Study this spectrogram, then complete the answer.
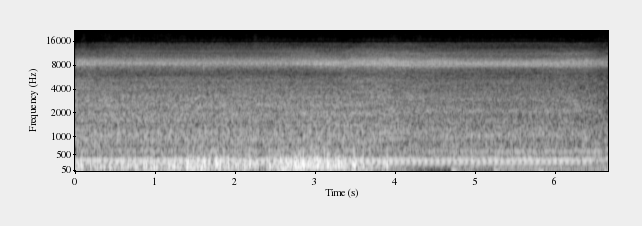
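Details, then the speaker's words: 1997 Toyota Camry LE 2.2L 4-cyl, overheating concern: steady whooshing radiator fan roar drops out; fan cuts in and out, fault in that fan's relay or its socket, relay suspected bad. "So there's something wrong with that relay or the socket that it's in. You see now, the fan's off again."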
